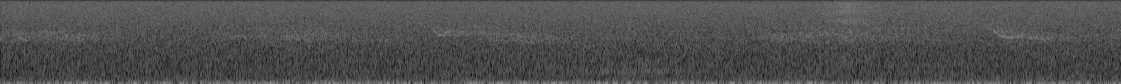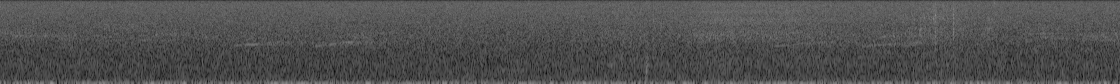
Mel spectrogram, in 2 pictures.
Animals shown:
Red-eyed Vireo (Vireo olivaceus), Tufted Titmouse (Baeolophus bicolor)

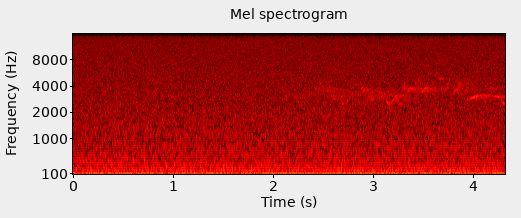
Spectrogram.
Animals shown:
Purple Finch (Haemorhous purpureus)

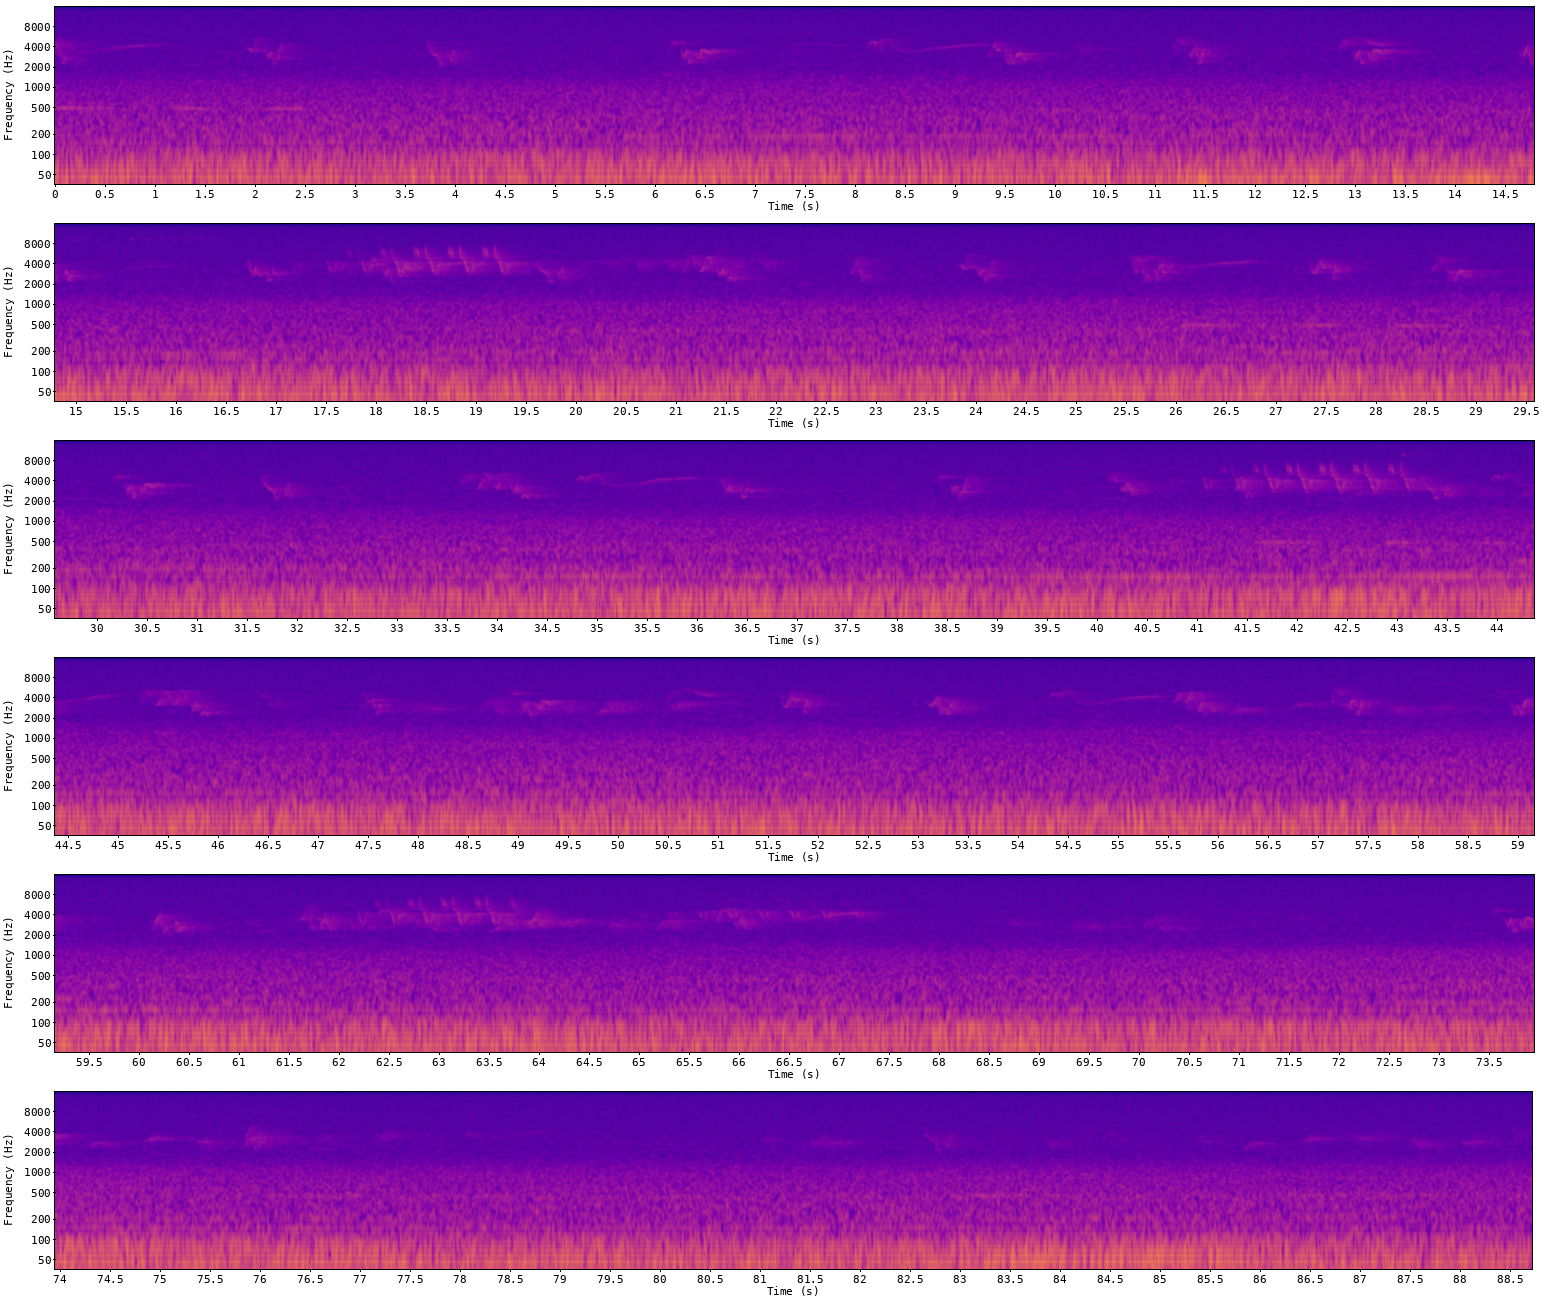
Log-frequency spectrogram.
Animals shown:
Red-eyed Vireo (Vireo olivaceus), Scarlet Tanager (Piranga olivacea), Eastern Wood-Pewee (Contopus virens), Ovenbird (Seiurus aurocapilla)

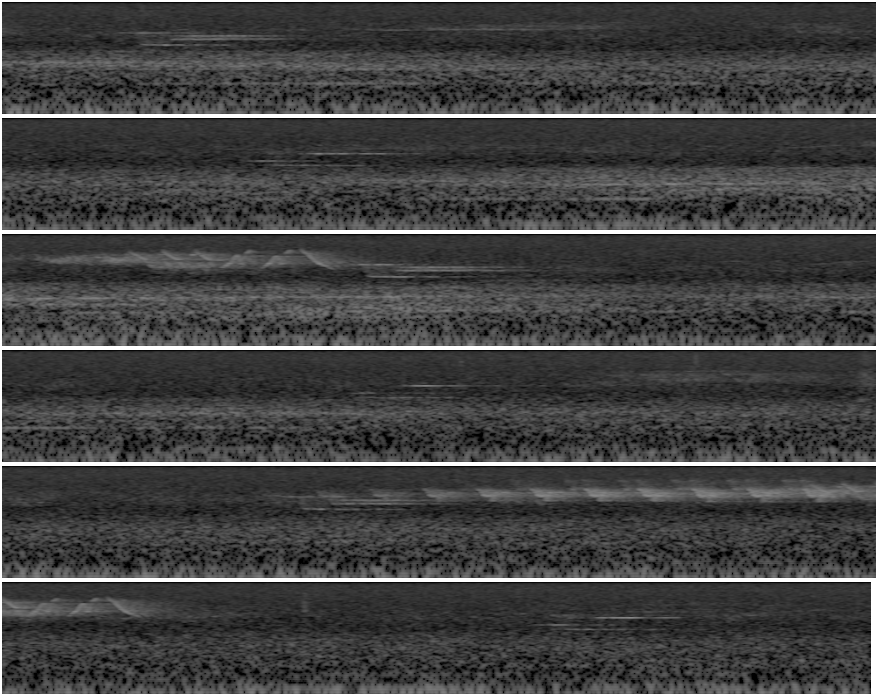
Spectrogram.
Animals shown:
Ovenbird (Seiurus aurocapilla), Chestnut-sided Warbler (Setophaga pensylvanica), Wood Thrush (Hylocichla mustelina), Mourning Warbler (Geothlypis philadelphia), Black-throated Blue Warbler (Setophaga caerulescens)

